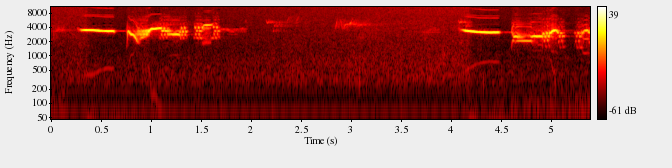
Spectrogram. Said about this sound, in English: Some believe the song of the wood thrush to be the most beautiful bird song in North America. Others select the song of the hermit thrush.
